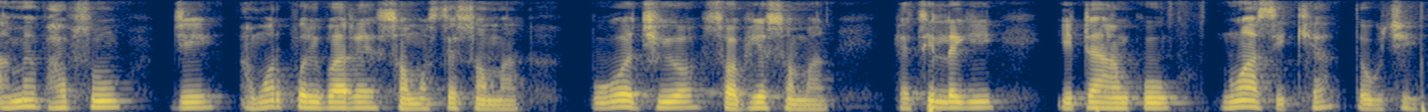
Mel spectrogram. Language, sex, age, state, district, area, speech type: Odia, male, 30-45, Odisha, Boudh, rural, spontaneous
